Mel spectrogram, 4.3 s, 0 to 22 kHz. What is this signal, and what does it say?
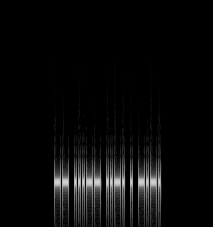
Morse code, heard as a keyed tone, about 30 wpm, 700 Hz. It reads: M3FEC
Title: DXCC-100 Call Signs - 5 Characters - Repeated 2x - 30wpm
